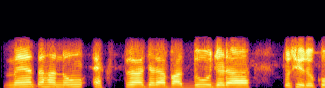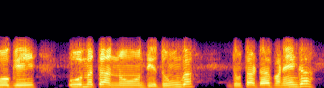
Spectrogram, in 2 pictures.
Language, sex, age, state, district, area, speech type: Punjabi, male, 30-45, Punjab, Kapurthala, rural, conversation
